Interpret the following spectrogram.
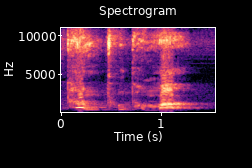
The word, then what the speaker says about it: থানথুধম্মা: এই চন্দ্র সুধর্মাকে আরাকানি ভাষায় বলা হয় কি? উচ্চারণ হচ্ছে থানথুধম্মা।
